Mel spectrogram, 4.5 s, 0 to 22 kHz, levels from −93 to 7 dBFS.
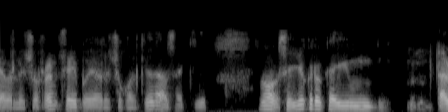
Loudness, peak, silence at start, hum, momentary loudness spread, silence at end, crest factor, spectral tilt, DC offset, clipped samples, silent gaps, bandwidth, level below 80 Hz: -34 LUFS; -14 dBFS; 0 s; none; 20 LU; 0 s; 20 dB; -5.5 dB/octave; under 0.1%; under 0.1%; 3.94-4.02 s; 7.2 kHz; -70 dBFS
